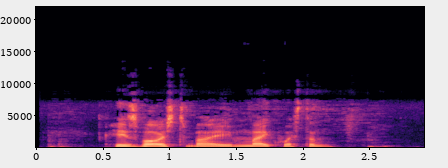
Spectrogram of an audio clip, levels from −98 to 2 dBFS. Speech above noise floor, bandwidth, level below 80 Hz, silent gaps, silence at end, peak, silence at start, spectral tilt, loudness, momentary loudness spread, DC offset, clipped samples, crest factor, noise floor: 27 dB; 9.2 kHz; -58 dBFS; none; 0.3 s; -2 dBFS; 0.1 s; -4.5 dB/octave; -19 LUFS; 11 LU; under 0.1%; under 0.1%; 20 dB; -46 dBFS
